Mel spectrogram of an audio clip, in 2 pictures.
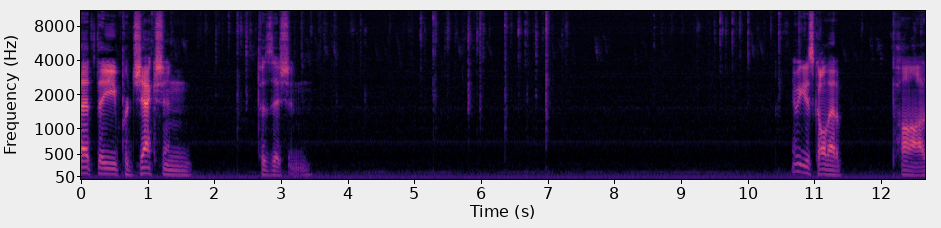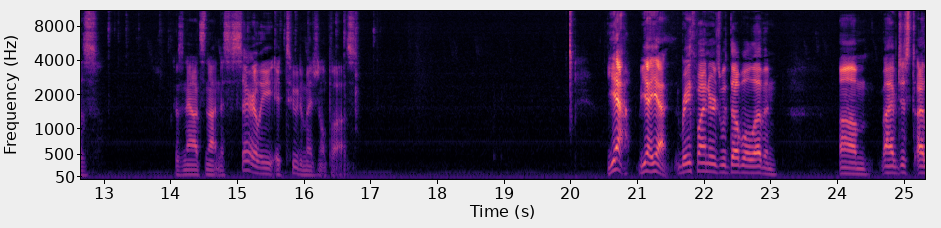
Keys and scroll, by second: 0.2-7.1 typing, 8.2-13.0 typing, 14.3-16.6 typing.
